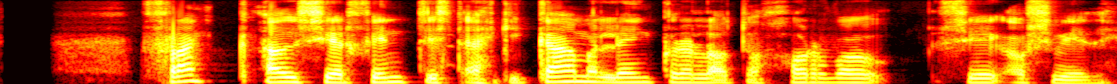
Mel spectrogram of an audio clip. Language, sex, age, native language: Icelandic, male, 20-29, Icelandic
